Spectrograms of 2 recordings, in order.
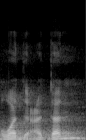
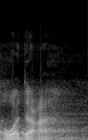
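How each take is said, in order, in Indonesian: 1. Kata ini berakhiran -atan secara penuh. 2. Kata ini berakhiran -ah pendek. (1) "Boleh dibaca wada'atan" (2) "boleh dibaca wada'ah"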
